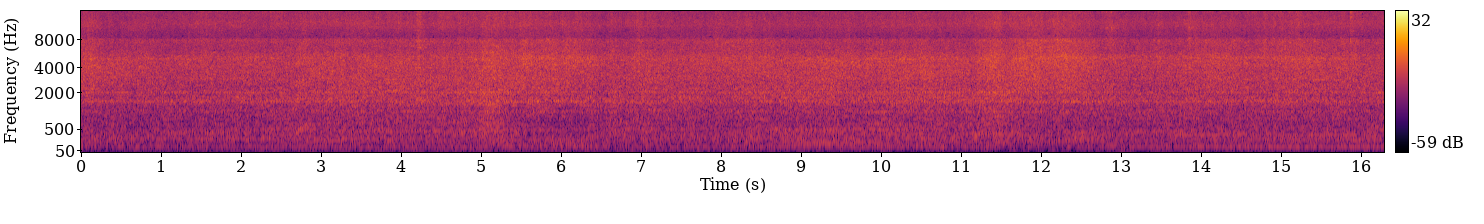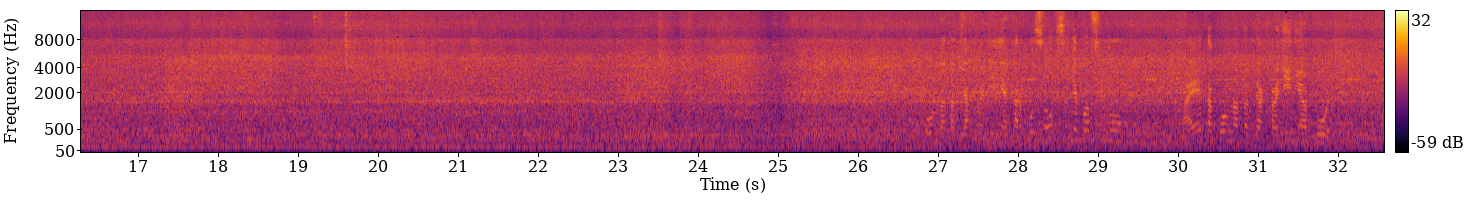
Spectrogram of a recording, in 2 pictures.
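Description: Steady running noise of an industrial honey-extraction line, its machinery droning with a constant low hum.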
